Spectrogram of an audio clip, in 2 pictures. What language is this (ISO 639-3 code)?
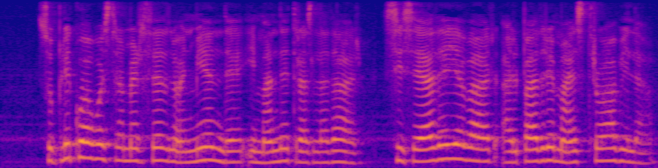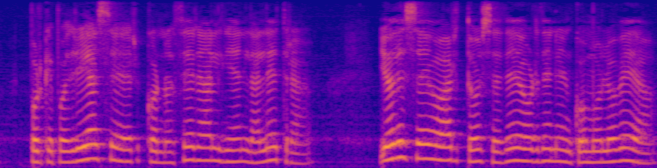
spa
